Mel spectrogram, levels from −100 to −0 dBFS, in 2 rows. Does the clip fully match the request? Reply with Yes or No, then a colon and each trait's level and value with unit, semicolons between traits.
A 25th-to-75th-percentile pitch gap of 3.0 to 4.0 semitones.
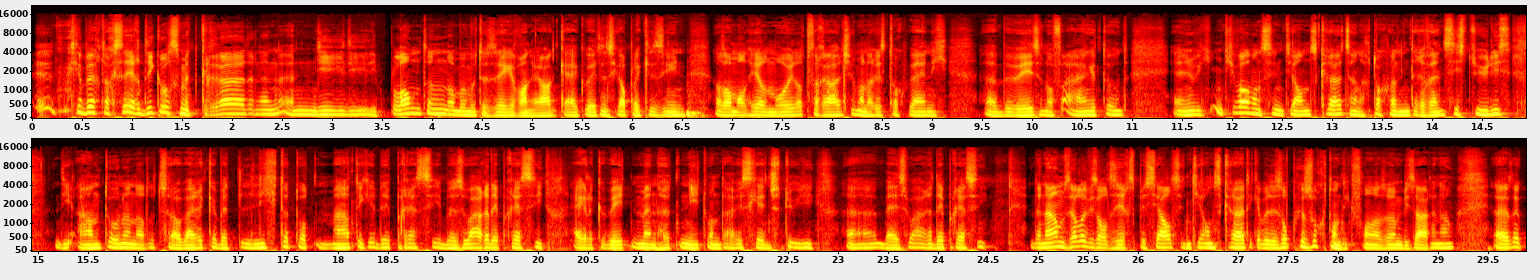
Yes: average, 3.4 semitones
